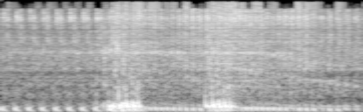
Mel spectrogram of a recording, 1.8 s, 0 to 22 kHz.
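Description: A Janus Halcyon 250 motorcycle fitted with a 28mm Nibbi carburetor idles nearby with a loping, rhythmic single-cylinder thump, broken by two quick blips of the throttle.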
